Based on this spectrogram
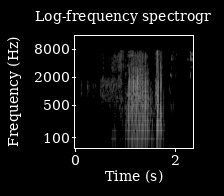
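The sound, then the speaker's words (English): A quick sip of sangria: a soft, airy slurp lasting under a second, followed by a faint swallow. No one speaks. “So let me take a real quick sip of sangria here.”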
